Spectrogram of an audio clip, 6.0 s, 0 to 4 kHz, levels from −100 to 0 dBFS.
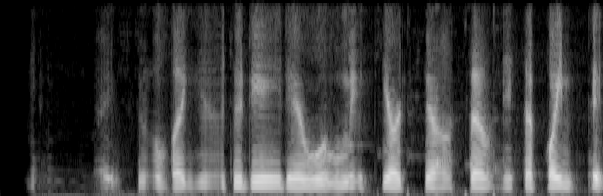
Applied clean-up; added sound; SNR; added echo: neural mask model DeepFilterNet 3.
